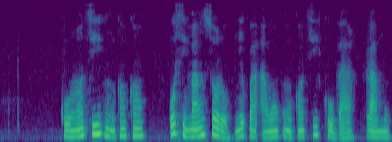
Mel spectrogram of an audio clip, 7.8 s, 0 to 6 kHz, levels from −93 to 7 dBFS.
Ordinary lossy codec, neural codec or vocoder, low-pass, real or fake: AAC, 24 kbps; none; 5.4 kHz; real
